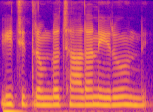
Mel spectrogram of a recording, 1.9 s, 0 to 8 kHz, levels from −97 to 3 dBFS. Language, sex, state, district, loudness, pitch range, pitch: Telugu, female, Telangana, Mahabubabad, -14 LUFS, 200-215 Hz, 205 Hz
